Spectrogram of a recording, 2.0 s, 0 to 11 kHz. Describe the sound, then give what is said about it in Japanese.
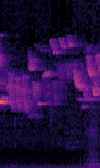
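Wild birds sing in a morning chorus in highland forest on the Kirifuri Plateau, Japan, recorded in 2021: a thin, high-pitched trilling that runs unbroken and fairly faint throughout, with a soft low rustle near the end and no voices. “日本国中にとどまらず、広く海外に迄音源を求めて収録した鳥の声をご紹介しています”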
